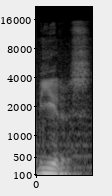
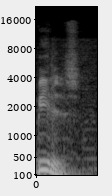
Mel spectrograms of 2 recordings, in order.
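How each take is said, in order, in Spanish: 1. El nombre se dice con un sonido R. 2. El nombre se dice con un sonido L. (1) "lo más correcto posible sería llamarlo Beers" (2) "eso es incorrecto"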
